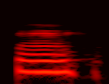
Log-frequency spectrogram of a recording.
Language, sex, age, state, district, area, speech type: Tamil, female, 60+, Tamil Nadu, Tiruvannamalai, rural, conversation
